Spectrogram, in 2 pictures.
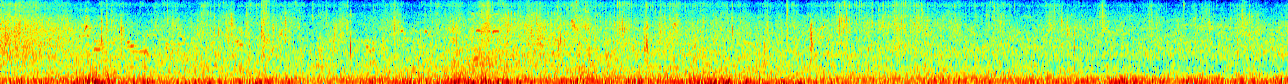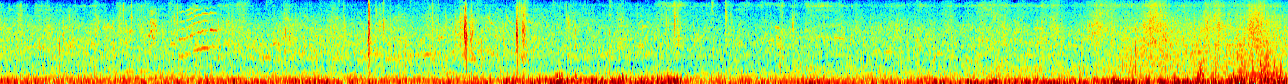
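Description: Wind buffets a microphone outdoors, rumbling steadily.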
